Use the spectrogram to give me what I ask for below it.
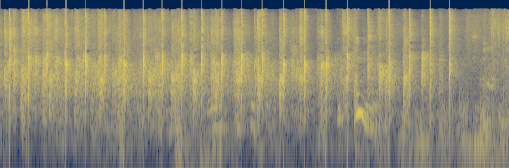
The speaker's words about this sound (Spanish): para la que pido un aplauso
